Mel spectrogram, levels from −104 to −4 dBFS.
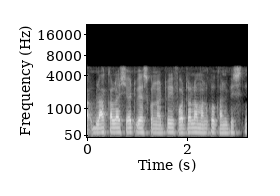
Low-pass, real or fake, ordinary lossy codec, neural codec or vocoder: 5.4 kHz; real; none; none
